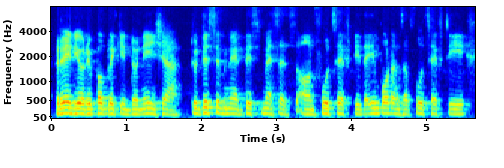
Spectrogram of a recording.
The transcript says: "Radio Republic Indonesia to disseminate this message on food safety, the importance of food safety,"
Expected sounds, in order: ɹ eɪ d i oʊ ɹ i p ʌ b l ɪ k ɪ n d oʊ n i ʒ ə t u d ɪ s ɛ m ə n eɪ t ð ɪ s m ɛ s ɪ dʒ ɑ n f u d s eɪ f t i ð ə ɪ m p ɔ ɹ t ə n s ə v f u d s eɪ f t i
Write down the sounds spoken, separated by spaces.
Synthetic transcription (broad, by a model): ɹ eɪ d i oʊ ɹ i p ʌ b l ɪ k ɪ n d oʊ n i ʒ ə t u d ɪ s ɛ m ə n eɪ t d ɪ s m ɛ s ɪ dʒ ɑ n f u d s eɪ f t i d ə ɪ m p ɔ ɹ t ə n s ə v f u d s eɪ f t i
